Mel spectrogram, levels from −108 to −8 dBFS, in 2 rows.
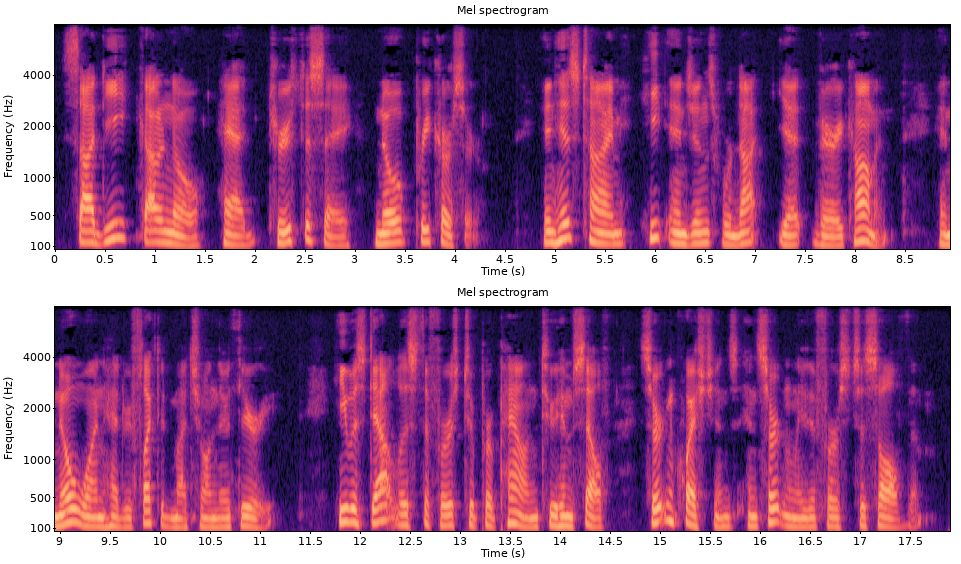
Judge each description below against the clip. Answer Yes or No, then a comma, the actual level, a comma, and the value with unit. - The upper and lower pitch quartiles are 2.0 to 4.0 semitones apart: No, average, 4.5 semitones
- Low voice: Yes, low, 130 Hz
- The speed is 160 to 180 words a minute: No, average, 150 wpm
